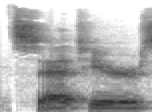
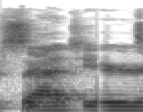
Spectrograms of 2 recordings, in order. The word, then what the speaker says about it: Satyr: So his name is Satyr, right? Is that how you would say his name? – Satyr. – Satyr. – Something like that. – Satyr, yeah. he's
